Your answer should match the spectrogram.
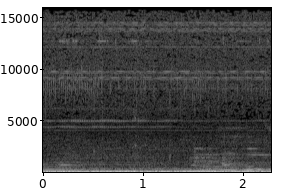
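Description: Steady low rumble with a few faint, held electronic tones, the robot performance's soundtrack playing over the hall's speakers.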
